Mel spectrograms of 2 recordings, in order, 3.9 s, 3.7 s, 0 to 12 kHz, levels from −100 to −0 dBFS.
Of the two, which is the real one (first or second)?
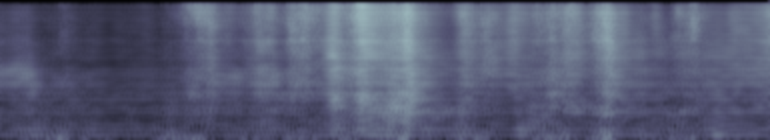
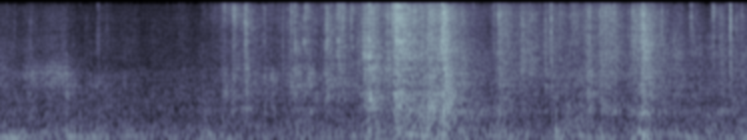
second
